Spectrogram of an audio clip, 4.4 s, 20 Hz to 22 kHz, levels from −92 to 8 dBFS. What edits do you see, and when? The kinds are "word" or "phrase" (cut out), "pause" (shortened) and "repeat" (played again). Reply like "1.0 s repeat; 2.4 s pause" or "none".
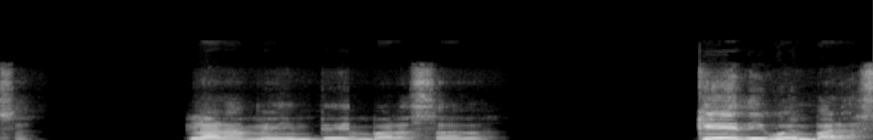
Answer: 1.7 s word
